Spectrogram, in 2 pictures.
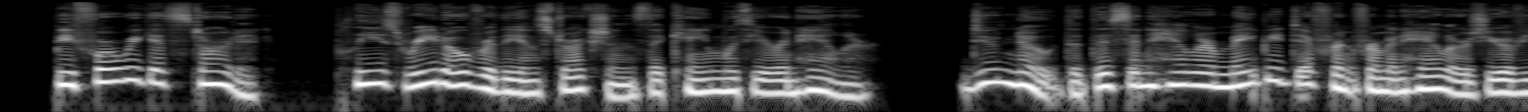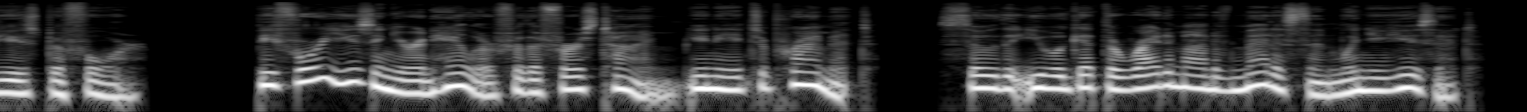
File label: medical explainer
